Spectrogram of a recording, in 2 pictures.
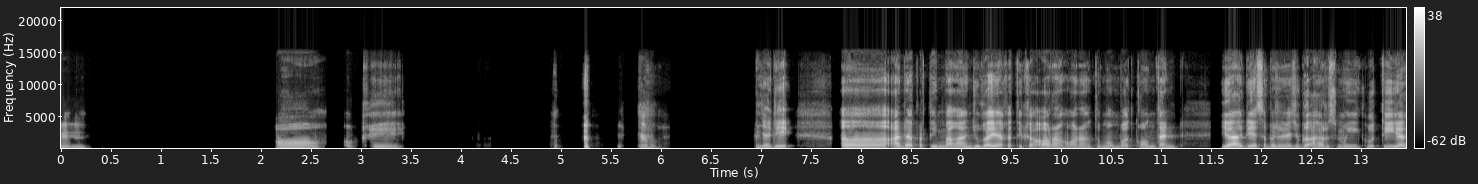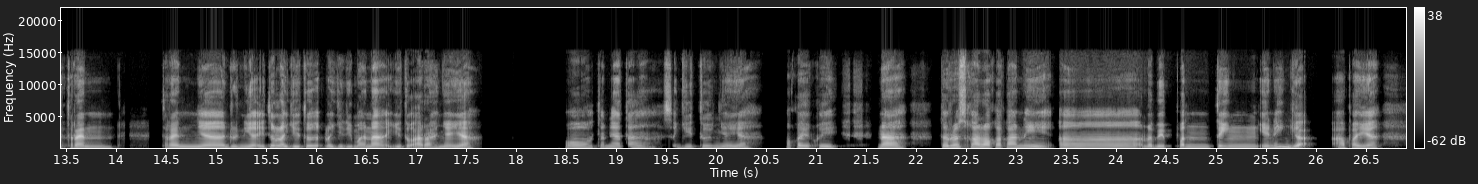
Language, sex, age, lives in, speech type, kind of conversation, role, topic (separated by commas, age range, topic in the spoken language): Indonesian, female, 40-44, Indonesia, conversation, podcast, host, Apa yang membuat konten media sosial mudah menjadi viral menurutmu?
